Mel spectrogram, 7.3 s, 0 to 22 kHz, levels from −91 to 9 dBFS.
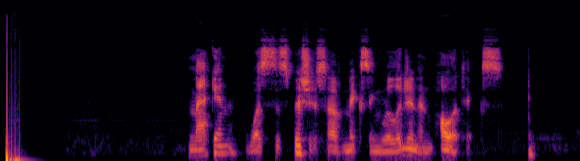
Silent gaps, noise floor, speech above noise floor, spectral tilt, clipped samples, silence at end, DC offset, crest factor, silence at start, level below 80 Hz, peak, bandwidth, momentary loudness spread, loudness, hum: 0.60-0.82 s; -82 dBFS; 53 dB; -2.5 dB/octave; under 0.1%; 0.6 s; under 0.1%; 24 dB; 0.05 s; -36 dBFS; -6 dBFS; 11 kHz; 16 LU; -27 LUFS; none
